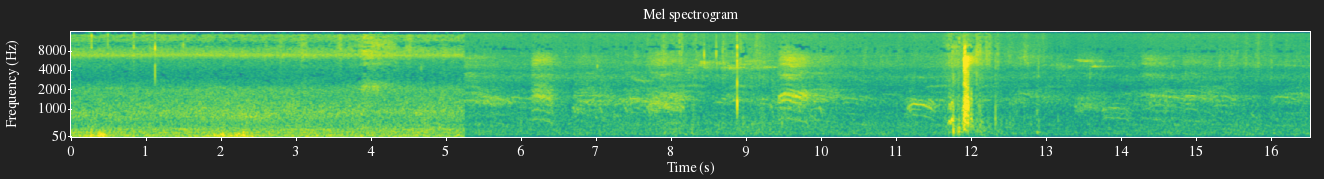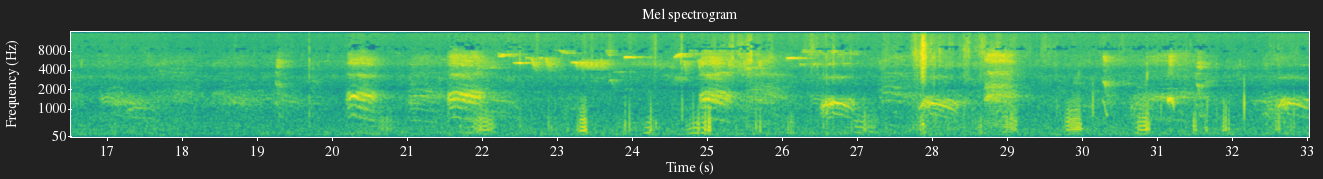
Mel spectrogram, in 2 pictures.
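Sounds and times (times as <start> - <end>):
birds calling: 0.0 - 5.6, 11.2 - 15.0, 16.9 - 33.0.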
